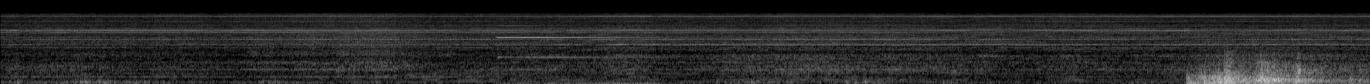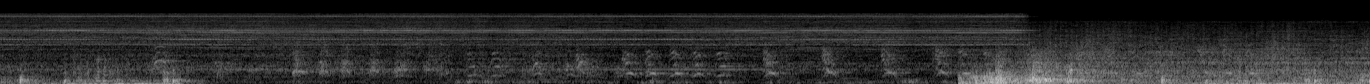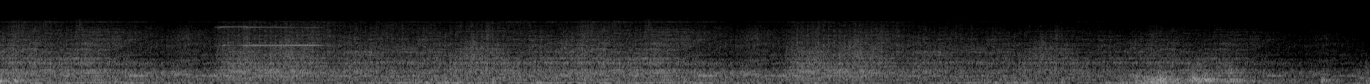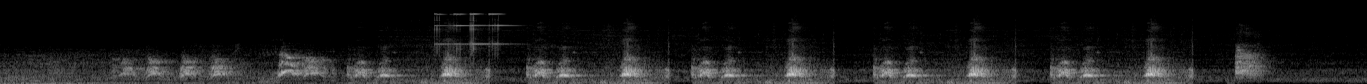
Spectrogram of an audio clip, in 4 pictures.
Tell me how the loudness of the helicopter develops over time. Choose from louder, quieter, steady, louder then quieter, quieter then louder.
quieter.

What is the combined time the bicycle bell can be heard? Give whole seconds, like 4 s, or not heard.
4 s.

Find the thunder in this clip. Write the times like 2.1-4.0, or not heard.
11.8-15.6, 23.2-27.6, 38.5-41.9.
